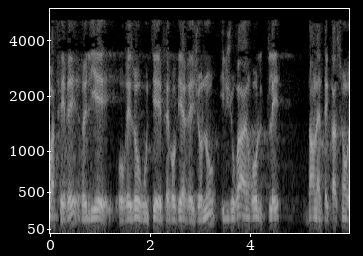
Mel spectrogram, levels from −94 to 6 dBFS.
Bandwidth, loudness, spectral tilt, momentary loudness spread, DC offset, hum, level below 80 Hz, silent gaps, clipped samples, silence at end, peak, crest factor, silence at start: 5.4 kHz; -33 LUFS; -8 dB/octave; 6 LU; under 0.1%; none; -74 dBFS; none; under 0.1%; 0 s; -16 dBFS; 16 dB; 0 s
